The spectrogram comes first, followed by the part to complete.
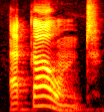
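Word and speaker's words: account: এসি অ্যা, COUNT, কাউন্ট, কাউন্ট, অ্যাকাউন্ট, অ্যাকাউন্ট। খেয়াল করো এখানে কিন্তু দুইটা সি পেয়েছিলাম, এখানে কিন্তু ক উচ্চারণ করিনি। আমরা প্রথম সি এর উচ্চারণ করিনি, দ্বিতীয় সি এর উচ্চারণ করেছি এই জন্যই, কারণ সি এর পরে ও রয়েছে।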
